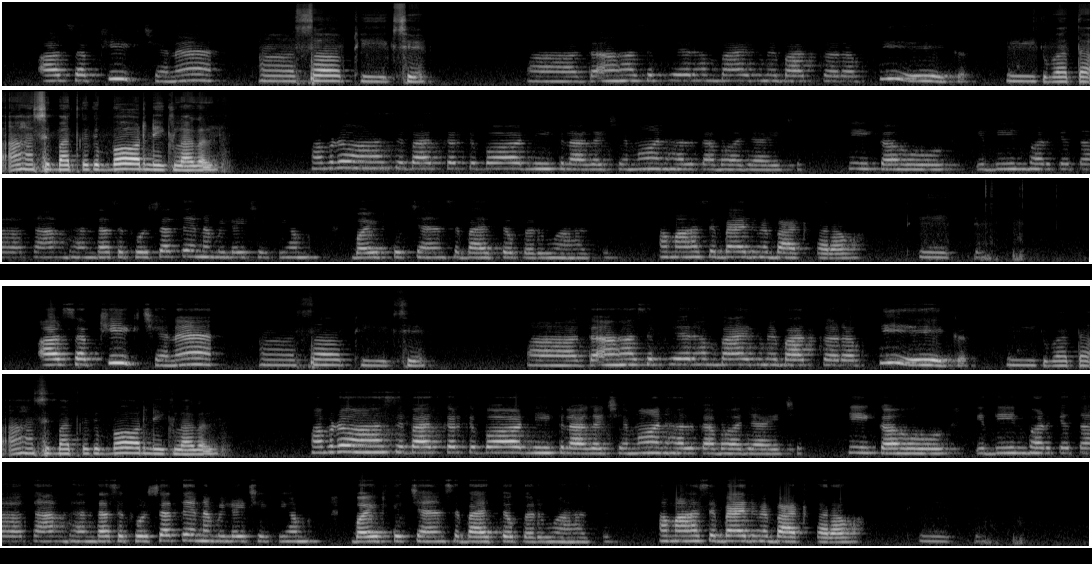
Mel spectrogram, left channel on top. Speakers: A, on the right; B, on the left.
A: आओर सभ ठीक छै ने
B: हँ सब ठीक छै
A: हँ तऽ अहाँसँ फेर हम राति मे बात करब ठीक
B: ठीक बात तऽ अहाँ से बात क क बड़ नीक लागल
A: हमरो अहाँ से बात करके बड़ नीक लागैत छै मन हल्का भऽ जाइत छै की कहू ई दिन भर के तऽ काम धंधा से फुर्सते न मिलै छै कि हम बैठ के चेन से बातो करू अहाँ से अहाँ से बैाद मे बात करब
B: ठीक छै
